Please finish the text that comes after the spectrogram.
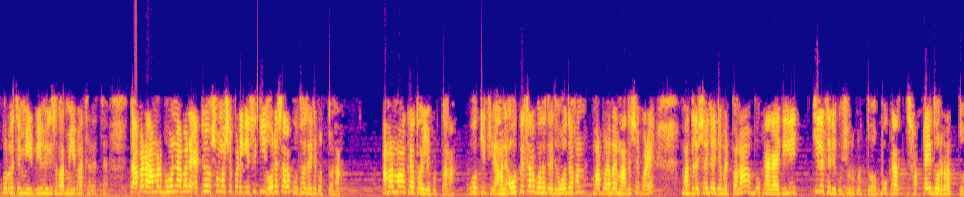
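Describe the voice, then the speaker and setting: A young woman recounts her life as a radio guest. Her voice is fairly high and very quick, circling back and repeating phrases. The recording is slightly dull, with faint music underneath. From rural Bangladesh. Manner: rambling, repeats phrases, quotes family conversations. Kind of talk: personal storytelling in an interview. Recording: dull lo-fi audio with music behind. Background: background music.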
